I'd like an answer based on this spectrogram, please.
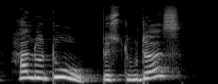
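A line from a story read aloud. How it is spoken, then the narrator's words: Half-hearted call. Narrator (German): Agathe rief etwas halbherzig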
